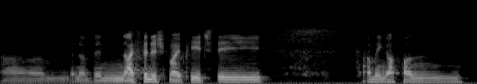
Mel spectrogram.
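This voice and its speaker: A man from Israel with an Israeli accent, English not his native tongue, talking casually as a guest and often pausing to search for words. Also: low-pitched, flat delivery, highs cut off. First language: Hebrew. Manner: halting, searching for words, many fillers and restarts. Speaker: ecologist guest. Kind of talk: casual interview talk.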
